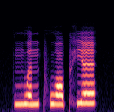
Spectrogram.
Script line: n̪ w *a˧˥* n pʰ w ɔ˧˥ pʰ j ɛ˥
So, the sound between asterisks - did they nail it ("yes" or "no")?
no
